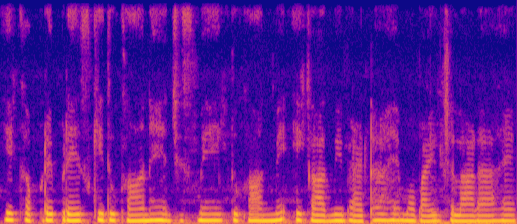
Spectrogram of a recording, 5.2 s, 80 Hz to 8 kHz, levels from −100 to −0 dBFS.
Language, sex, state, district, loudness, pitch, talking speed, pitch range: Hindi, female, Haryana, Jhajjar, -16 LUFS, 220 Hz, 195 wpm, 210-225 Hz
